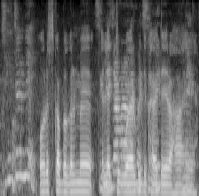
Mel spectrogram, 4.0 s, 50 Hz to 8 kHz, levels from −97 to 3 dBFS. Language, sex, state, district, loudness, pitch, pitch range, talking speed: Hindi, male, Arunachal Pradesh, Papum Pare, -18 LUFS, 135 Hz, 125-140 Hz, 165 wpm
